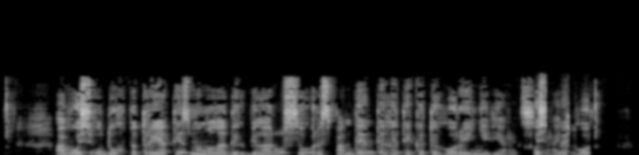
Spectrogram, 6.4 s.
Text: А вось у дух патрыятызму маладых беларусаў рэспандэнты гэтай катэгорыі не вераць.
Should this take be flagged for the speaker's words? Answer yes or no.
yes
